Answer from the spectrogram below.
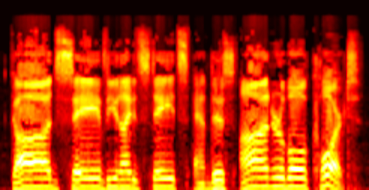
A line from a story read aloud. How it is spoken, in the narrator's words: The marshal yelled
